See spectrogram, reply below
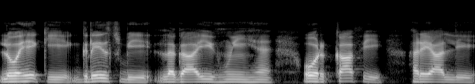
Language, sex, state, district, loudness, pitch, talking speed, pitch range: Hindi, male, Chhattisgarh, Korba, -16 LUFS, 120 Hz, 140 wpm, 110-130 Hz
